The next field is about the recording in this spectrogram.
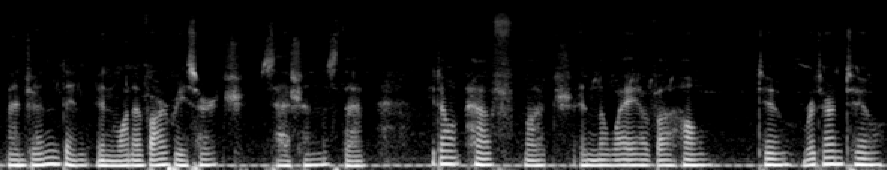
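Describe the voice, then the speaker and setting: Slow, soft-spoken, hesitant ASMR alien cat performer. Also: male voice, medium pitch, slight background noise, low-quality recording. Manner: hesitant, halting, stammering, tender. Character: gentle, shy, affectionate giant alien cat woman.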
